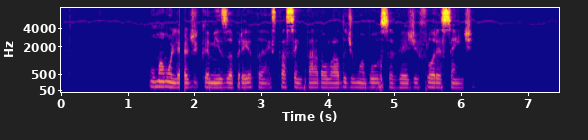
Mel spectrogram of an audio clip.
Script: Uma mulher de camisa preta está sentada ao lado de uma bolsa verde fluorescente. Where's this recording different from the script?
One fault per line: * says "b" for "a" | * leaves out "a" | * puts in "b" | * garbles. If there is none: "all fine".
all fine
